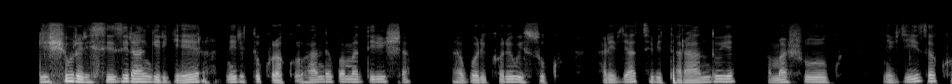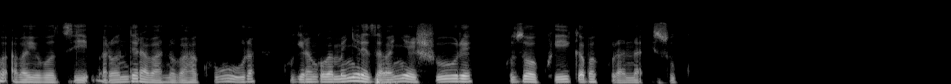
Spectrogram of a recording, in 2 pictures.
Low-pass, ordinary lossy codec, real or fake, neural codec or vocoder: 7.2 kHz; Opus, 32 kbps; fake; vocoder, 44.1 kHz, 128 mel bands every 512 samples, BigVGAN v2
